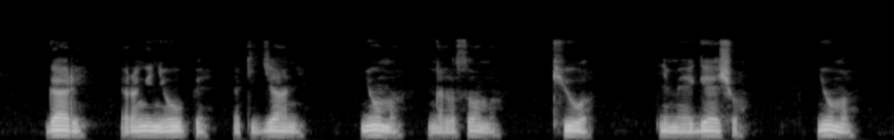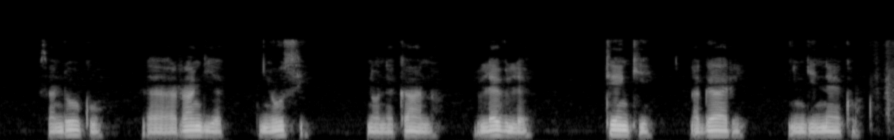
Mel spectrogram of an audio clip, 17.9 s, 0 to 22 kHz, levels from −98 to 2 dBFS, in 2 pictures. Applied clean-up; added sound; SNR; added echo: none; none; none; none.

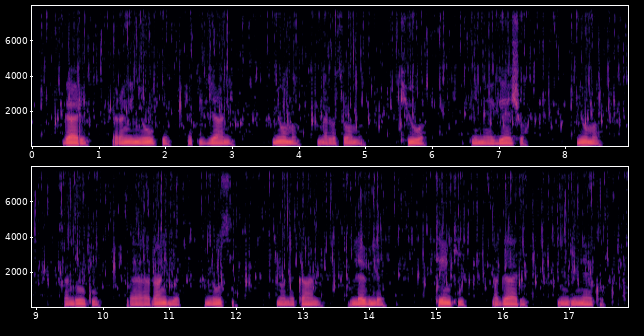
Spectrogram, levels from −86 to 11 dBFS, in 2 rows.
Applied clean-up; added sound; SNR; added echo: classical method spectral subtraction.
